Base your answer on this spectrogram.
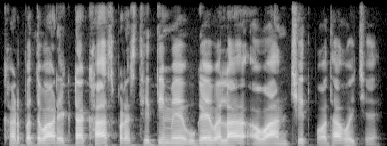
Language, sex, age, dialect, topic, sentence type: Maithili, male, 25-30, Eastern / Thethi, agriculture, statement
